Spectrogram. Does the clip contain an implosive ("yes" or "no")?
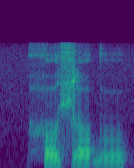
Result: yes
